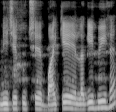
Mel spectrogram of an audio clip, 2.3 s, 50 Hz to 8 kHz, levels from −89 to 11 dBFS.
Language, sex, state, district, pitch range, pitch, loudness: Hindi, male, Bihar, Saharsa, 140-160 Hz, 150 Hz, -16 LUFS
